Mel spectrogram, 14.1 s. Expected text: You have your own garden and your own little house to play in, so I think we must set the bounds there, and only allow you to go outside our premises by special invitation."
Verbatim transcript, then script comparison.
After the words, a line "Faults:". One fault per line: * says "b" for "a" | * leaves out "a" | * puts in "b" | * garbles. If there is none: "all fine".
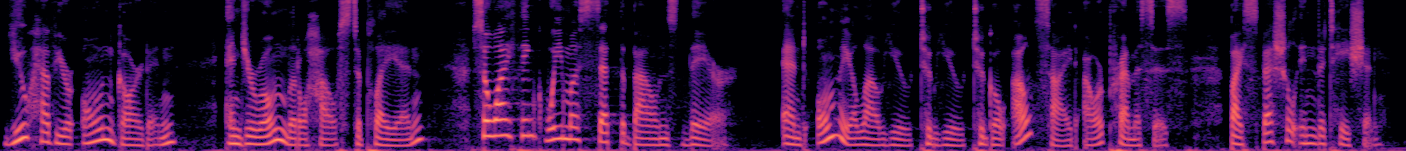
You have your own garden and your own little house to play in, so I think we must set the bounds there, and only allow you to you to go outside our premises by special invitation."
Faults:
* puts in "you to"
